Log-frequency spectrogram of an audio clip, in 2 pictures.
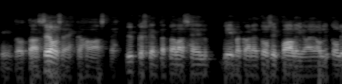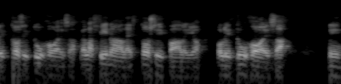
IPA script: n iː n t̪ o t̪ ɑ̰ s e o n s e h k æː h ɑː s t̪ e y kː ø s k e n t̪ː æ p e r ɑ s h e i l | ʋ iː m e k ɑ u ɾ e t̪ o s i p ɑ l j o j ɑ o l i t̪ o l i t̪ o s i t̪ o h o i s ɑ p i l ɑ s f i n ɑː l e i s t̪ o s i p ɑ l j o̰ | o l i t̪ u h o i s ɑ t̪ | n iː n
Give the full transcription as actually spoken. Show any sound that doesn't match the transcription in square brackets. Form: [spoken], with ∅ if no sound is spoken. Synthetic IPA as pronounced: n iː n t̪ o t̪ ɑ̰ s e o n s e h k [æ] h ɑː s t̪ e y kː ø s k e n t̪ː æ p e [l] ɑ s h e i l | ʋ iː m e k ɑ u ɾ e t̪ o s i p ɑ l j o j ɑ o l i t̪ o l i t̪ o s i t̪ [u] h o i s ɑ p [e] l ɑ s f i n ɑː l e i s t̪ o s i p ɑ l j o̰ | o l i t̪ u h o i s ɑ [∅] | n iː n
